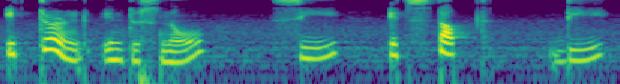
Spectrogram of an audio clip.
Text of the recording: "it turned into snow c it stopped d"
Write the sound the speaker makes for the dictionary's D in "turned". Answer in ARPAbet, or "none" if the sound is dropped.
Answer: D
